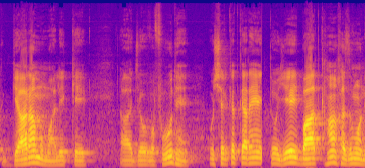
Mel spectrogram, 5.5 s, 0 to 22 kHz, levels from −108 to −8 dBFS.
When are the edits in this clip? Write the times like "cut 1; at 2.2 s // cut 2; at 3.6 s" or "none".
cut 1; at 4.0 s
